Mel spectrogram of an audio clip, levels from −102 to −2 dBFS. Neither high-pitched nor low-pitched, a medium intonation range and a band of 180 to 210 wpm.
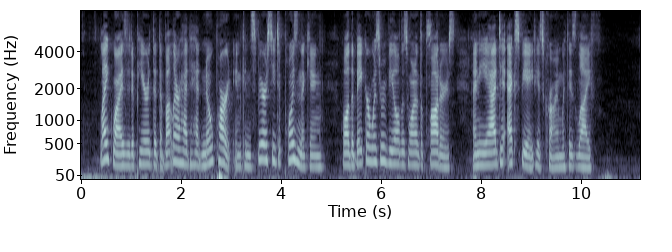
Yes: medium, 175 Hz; average, 3.8 semitones; average, 200 wpm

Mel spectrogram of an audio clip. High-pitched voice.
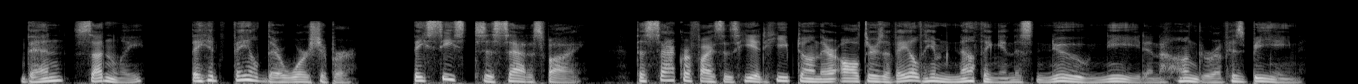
No: low, 130 Hz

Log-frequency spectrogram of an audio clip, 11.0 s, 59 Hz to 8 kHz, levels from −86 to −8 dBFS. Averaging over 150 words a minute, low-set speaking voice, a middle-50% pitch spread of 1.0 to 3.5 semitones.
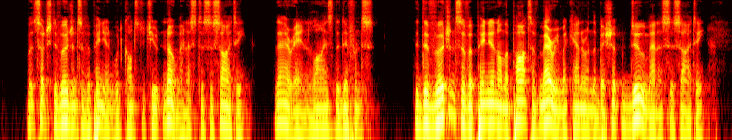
No: average, 170 wpm; very low, 90 Hz; average, 4.4 semitones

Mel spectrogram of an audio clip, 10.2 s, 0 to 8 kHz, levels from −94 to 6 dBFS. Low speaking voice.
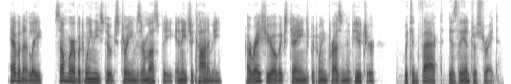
Yes: very low, 85 Hz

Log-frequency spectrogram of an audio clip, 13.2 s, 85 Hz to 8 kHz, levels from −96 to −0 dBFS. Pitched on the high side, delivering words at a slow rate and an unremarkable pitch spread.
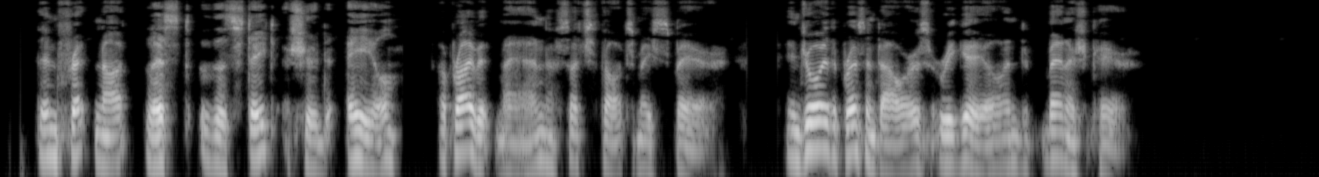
No: low, 125 Hz; slow, 105 wpm; average, 3.8 semitones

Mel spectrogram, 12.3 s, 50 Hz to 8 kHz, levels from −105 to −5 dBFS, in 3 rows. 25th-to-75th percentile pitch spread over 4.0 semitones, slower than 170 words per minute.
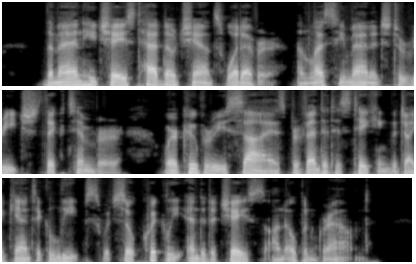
Yes: average, 4.4 semitones; average, 160 wpm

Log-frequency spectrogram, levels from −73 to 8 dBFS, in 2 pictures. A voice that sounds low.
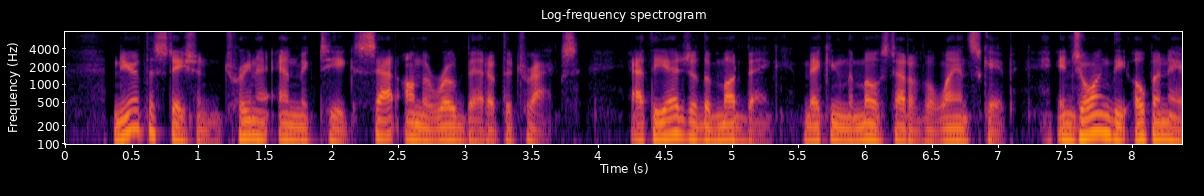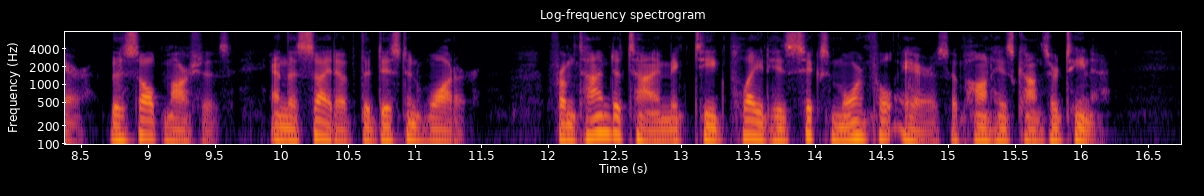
Yes: very low, 95 Hz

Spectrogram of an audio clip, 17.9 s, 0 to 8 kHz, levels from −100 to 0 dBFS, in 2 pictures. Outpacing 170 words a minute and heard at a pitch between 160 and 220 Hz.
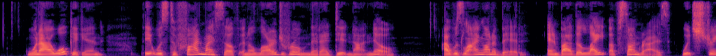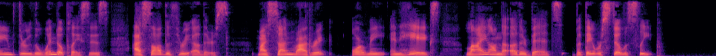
Yes: average, 190 wpm; high, 190 Hz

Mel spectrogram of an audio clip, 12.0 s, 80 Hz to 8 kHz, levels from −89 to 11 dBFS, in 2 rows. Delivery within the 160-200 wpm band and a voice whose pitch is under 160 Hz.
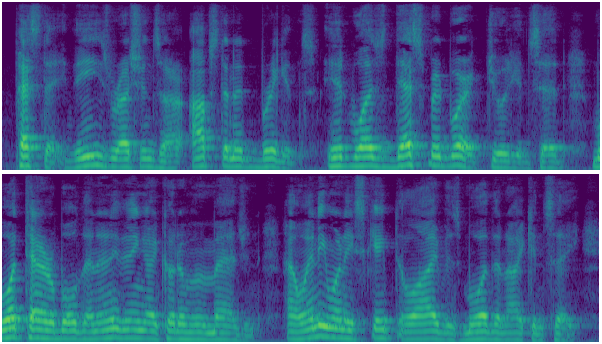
No: average, 150 wpm; medium, 140 Hz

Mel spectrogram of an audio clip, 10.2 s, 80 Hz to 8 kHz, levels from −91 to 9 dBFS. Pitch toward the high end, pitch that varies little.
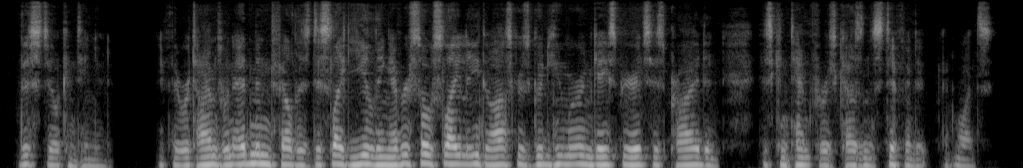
No: medium, 140 Hz; narrow, 2.0 semitones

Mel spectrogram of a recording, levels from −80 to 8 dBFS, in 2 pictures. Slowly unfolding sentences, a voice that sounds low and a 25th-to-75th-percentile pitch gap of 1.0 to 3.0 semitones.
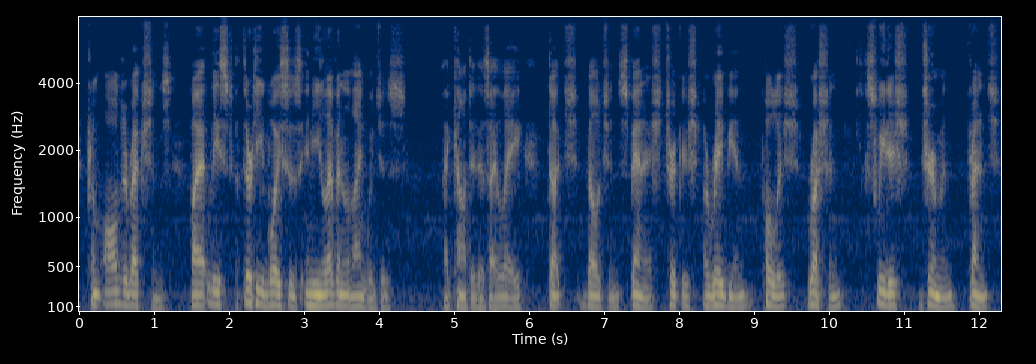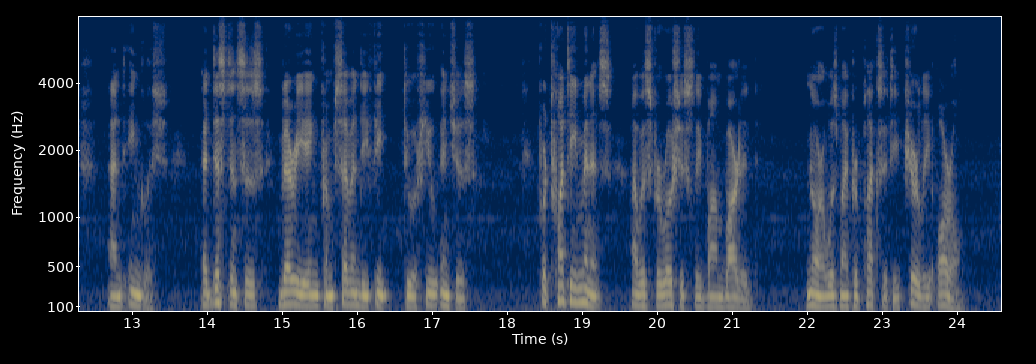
Yes: slow, 120 wpm; low, 110 Hz; average, 2.7 semitones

